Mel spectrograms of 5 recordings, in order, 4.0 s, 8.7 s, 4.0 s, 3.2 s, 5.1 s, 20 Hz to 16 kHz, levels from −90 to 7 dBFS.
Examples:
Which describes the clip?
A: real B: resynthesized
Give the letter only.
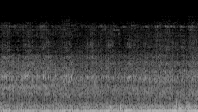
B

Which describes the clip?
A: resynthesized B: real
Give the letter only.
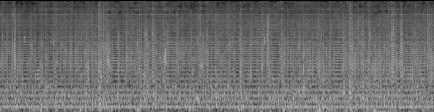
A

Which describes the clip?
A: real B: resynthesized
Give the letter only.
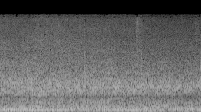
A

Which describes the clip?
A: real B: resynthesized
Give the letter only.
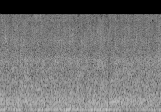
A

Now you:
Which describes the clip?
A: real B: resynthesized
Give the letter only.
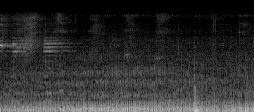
B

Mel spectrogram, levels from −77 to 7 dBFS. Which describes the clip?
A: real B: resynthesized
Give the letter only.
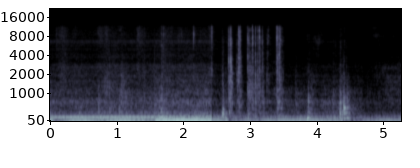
A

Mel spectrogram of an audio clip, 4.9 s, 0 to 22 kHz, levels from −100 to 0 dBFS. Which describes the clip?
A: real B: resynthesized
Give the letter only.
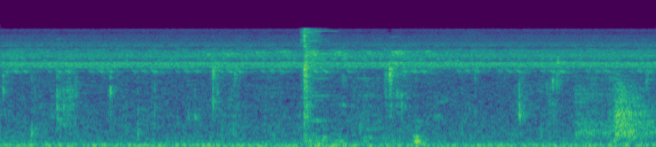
A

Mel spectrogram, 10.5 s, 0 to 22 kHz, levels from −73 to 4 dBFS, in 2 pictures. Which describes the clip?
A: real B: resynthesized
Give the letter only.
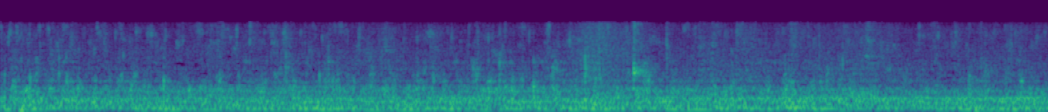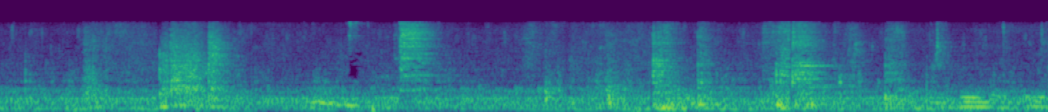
B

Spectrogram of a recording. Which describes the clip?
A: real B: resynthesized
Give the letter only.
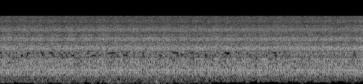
A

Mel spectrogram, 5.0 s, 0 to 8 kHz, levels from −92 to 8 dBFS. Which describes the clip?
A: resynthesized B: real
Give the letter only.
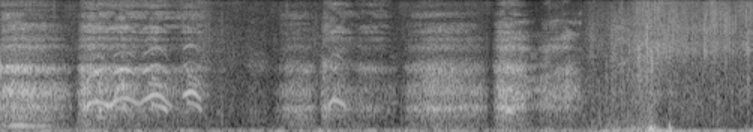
B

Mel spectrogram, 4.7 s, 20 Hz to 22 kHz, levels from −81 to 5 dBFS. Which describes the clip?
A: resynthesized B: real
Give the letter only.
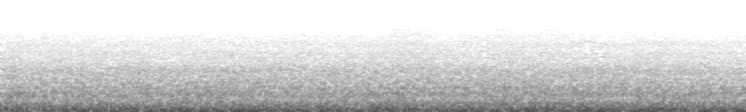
B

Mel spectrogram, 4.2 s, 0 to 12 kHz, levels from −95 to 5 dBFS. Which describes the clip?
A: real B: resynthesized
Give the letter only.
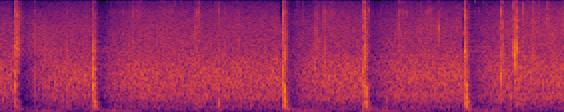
A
